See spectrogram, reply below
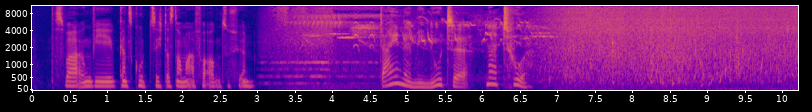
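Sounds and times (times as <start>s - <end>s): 
speech: 0.4s - 3.5s, 4.7s - 6.8s
bubbling geyser hot spring water: 6.8s - 10.2s.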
